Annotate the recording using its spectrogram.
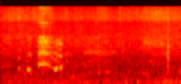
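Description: A young woman's brief laugh about half a second in, over low steady background noise.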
